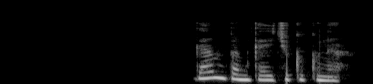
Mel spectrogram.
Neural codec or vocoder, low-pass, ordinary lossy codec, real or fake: none; 7.2 kHz; MP3, 48 kbps; real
